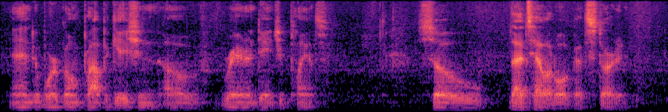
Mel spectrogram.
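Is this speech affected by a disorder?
No.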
